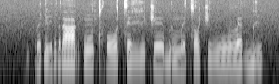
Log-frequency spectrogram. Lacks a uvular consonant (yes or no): yes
